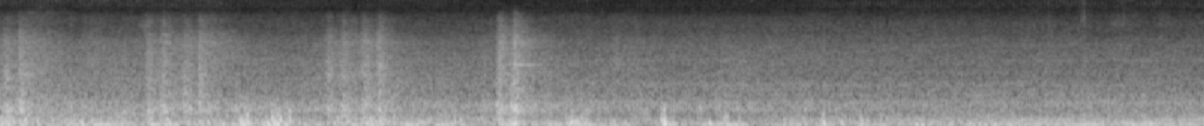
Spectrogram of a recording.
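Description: Mixed freight train rolling away on the track: steel wheels clicking over the rails over a low rumble. The clicking thins out about halfway through as the sound fades.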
